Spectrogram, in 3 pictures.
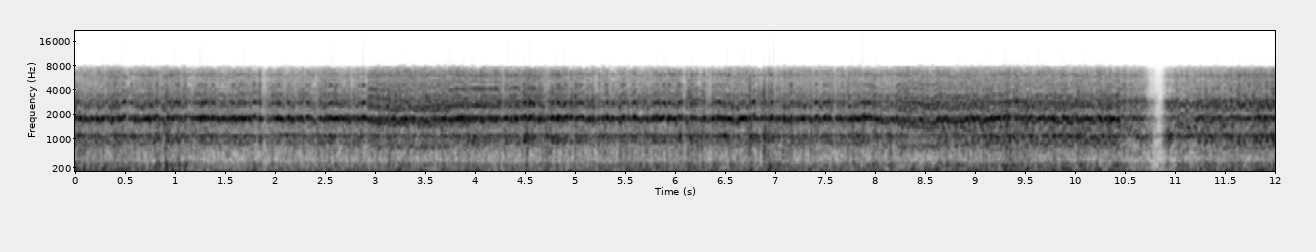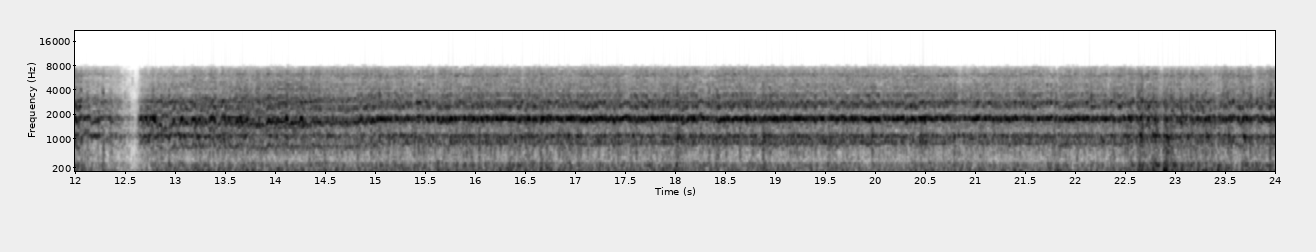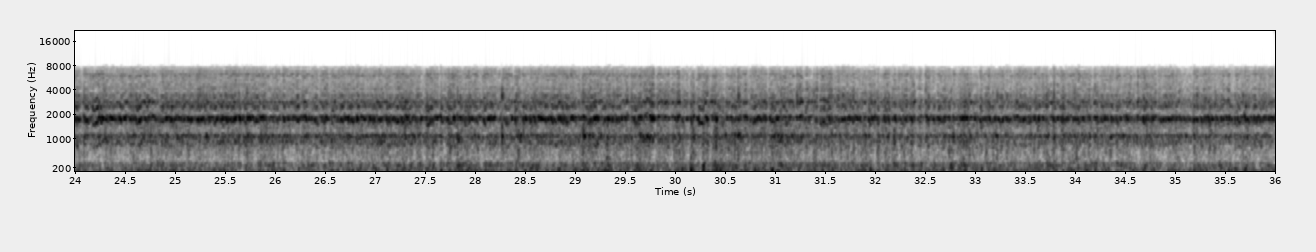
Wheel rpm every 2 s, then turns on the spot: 230, 230, 230, 230, 210, 130, 120, 210, 230, 230, 240, 230, 230, 240, 230, 230, 220, 230.
none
